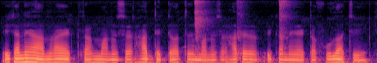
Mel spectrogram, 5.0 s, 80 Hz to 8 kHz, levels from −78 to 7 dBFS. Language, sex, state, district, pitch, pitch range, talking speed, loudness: Bengali, male, Tripura, Unakoti, 105 Hz, 100-110 Hz, 155 wpm, -17 LUFS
